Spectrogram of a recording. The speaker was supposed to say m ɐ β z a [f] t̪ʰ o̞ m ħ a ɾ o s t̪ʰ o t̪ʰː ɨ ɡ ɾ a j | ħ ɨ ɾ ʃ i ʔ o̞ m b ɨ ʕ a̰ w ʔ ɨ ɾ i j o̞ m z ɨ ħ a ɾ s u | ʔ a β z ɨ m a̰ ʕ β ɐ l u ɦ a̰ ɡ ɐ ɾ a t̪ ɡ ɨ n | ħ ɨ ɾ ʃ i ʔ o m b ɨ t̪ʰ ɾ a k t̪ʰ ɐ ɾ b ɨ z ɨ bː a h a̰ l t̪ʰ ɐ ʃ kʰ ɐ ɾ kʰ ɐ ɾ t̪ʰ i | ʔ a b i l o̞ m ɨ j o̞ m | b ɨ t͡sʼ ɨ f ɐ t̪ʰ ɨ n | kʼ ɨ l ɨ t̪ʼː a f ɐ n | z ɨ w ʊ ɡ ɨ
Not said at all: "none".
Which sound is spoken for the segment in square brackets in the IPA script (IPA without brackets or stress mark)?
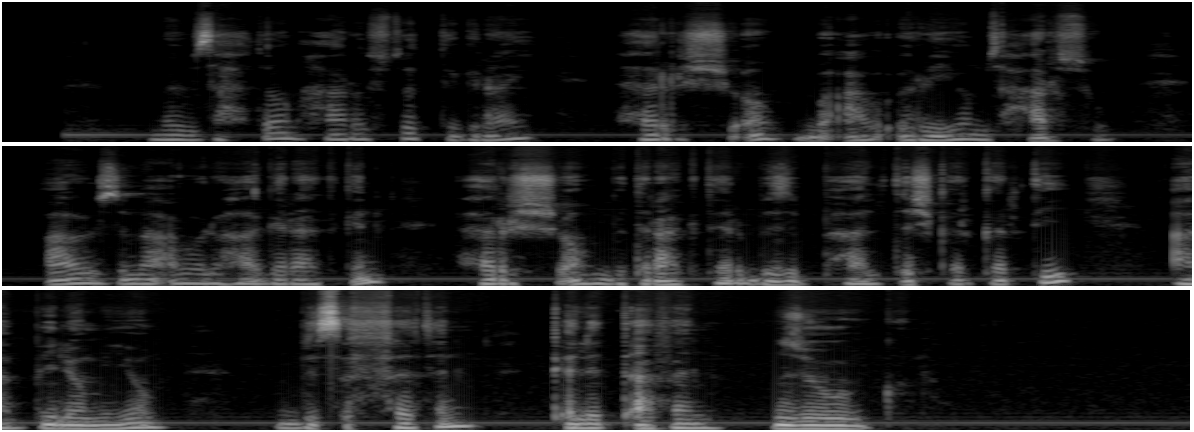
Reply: ħ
